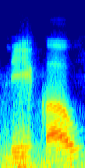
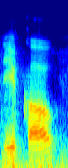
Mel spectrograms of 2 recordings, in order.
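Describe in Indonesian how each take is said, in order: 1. Bunyi waw diucapkan dengan lembut dan halus. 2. Bunyi waw diucapkan dengan kasar, tidak halus. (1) "dengan lembut" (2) "jangan liqaw"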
